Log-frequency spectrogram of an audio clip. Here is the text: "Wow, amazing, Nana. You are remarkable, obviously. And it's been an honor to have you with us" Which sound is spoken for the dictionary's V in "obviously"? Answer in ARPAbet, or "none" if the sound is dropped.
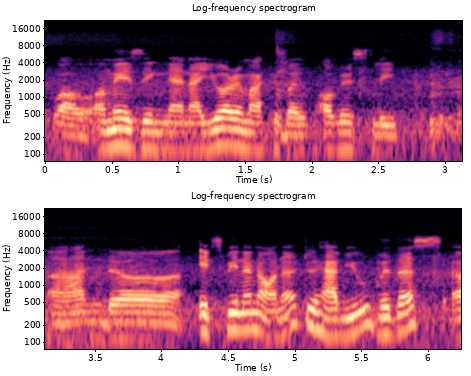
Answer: none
